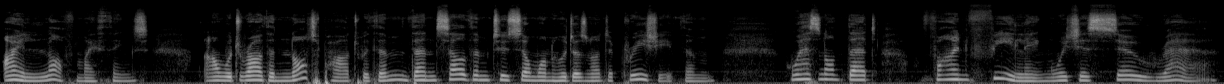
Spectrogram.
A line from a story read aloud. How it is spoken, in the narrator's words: he would explain in his low, respectful tones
